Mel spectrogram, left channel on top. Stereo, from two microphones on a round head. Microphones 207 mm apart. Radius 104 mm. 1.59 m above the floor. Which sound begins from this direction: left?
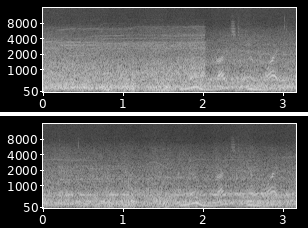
A man speaking, at 1.7 s.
